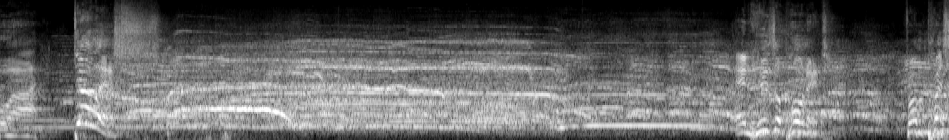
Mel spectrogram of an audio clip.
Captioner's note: crowd cheering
